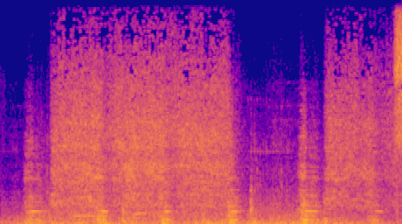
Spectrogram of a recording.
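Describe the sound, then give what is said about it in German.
A steam engine hisses steadily in broad, rushing bursts, with a few brief dips and faint mechanical rattling underneath. No one speaks. “Wie weit hat es denn gebracht mit der rechnenden Dampfmaschine?”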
